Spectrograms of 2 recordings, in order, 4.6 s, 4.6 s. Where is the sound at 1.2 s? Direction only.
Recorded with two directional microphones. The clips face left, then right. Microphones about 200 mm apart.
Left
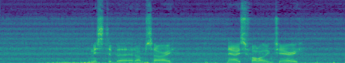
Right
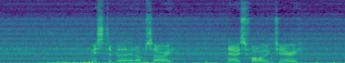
Centre (ahead or behind).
